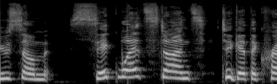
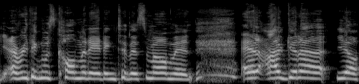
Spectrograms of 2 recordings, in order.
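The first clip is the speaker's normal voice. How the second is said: usual speaking voice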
